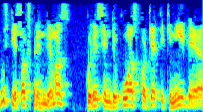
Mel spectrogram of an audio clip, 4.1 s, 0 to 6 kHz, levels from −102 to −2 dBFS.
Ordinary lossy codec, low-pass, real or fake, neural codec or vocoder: MP3, 24 kbps; 5.4 kHz; real; none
